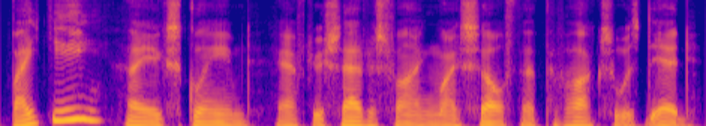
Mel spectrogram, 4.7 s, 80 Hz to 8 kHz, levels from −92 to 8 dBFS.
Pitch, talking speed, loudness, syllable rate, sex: 105 Hz, 155 wpm, -17 LUFS, 4.2 syllables/s, male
